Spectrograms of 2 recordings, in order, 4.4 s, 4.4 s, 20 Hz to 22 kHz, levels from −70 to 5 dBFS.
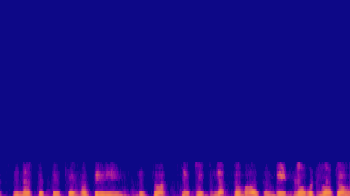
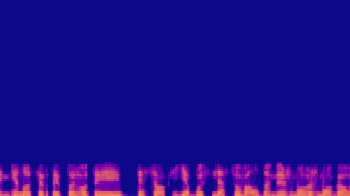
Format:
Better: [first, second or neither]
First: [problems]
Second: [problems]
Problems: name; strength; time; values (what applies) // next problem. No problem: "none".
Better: second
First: noise reduction (neural mask model DeepFilterNet 3)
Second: none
